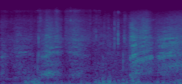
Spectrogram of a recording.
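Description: A rock climber breathing hard, a breath about once a second, close to a helmet-mounted camera's microphone, over low rumble and scuffing of gloved hands and clothing against the rock.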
